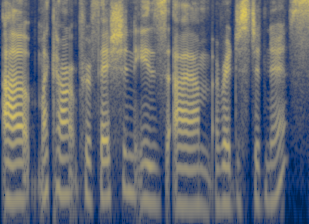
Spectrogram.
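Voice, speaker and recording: This voice has an Australian accent, a moderate pace and ordinary pitch variation, recorded dry and close with no echo against a quiet background. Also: woman. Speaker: nurse and emergency volunteer. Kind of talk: personal introduction in webinar.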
